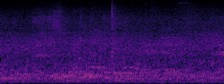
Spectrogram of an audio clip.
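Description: Faint, distant speech of actors on a stage over a steady low hum.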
